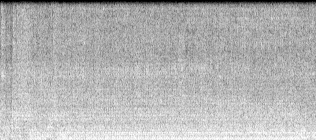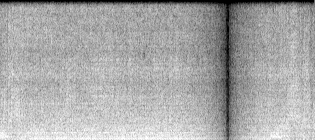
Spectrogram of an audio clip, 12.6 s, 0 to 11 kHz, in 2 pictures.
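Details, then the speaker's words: Craftsman 5 hp 14-inch rear-tine tiller, first run after carburetor cleaning: runs steadily but stays at a low, unchanging speed, never reaching full revs; the idle control cable is suspected of needing adjusting, and a bad diaphragm/fuel pump was the eventual issue. "That's as fast as it wants to run up. I think it's, I'm going to have to adjust this, the cable for the idle control."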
